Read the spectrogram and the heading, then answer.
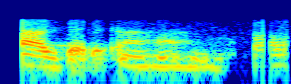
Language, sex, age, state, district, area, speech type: Malayalam, female, 60+, Kerala, Pathanamthitta, rural, conversation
